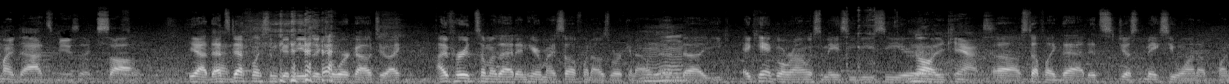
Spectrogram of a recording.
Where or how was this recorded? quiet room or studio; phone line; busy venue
busy venue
